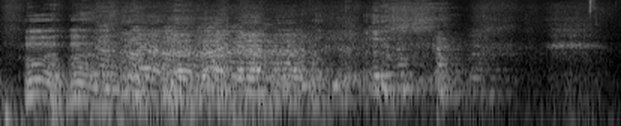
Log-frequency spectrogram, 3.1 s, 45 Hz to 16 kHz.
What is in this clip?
people laughing during a course. There is one man, which is quite loud in this recording. Recorded with Zoom h1.
people, auditorium, session, laugh, audience, crowd, concert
